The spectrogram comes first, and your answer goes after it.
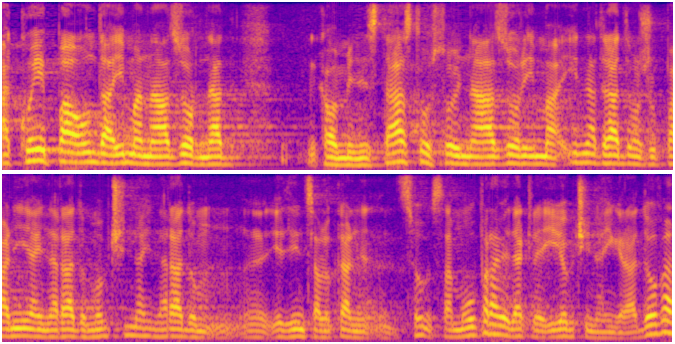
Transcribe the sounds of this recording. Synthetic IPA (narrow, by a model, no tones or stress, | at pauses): akojepao̞nd̪aimanaːd̪zo̞ɾnad̪ | kaominist̪aɾst̪ʋousʋoːjnaːd̪zo̞ɾimaʔinad̪ɾaːd̪o̞mʒupanijainad̪ɾaːd̪o̞mo̞bt͡ʃinainaɾaːd̪o̞mjed̪init̪salokaːlnḛ | ssamoupɾaʋed̪aːkleio̞bt͡ʃinaiɡɾa̰d̪o̞ːʋa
